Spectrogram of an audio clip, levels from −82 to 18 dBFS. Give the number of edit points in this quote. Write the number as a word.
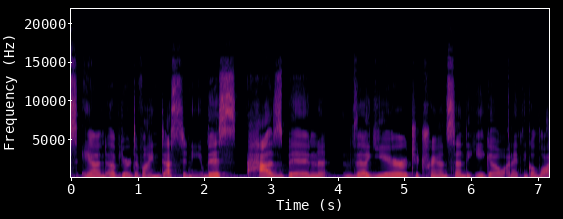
one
